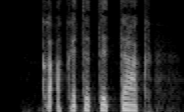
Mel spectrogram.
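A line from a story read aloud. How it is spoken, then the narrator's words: Grumbled with displeasure. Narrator (Russian): буркнул барон недовольно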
